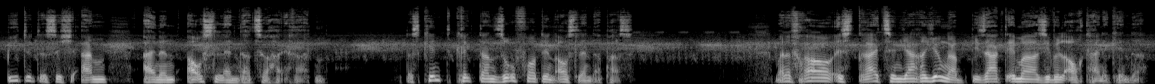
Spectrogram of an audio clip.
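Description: An actor playing a blunt, cynical older husband in a documentary radio play monologue, with sardonic delivery. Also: male voice, medium pitch, a bit bright, a little hiss or hum.

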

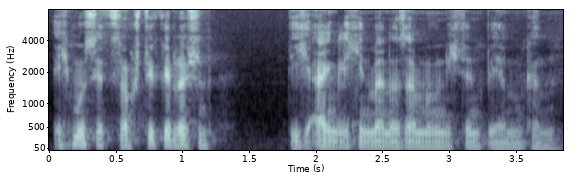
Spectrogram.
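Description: An actor in a German radio play, playing a troubled, methodical professor who dictates a diary in deliberate fragments. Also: male voice, low voice, expressive, a little mellow. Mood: pedantic, uneasy. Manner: deliberate, fragmented phrasing, precise, pedantic. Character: troubled methodical male professor recording his nightmares as a diary.

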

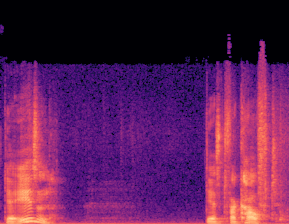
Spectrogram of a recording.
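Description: An actress in a 1960s German radio play playing a hard-hearted wife, curt, sharp-tongued and dismissive. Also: female voice, sits low, sing-song, slow pace, heavily acted. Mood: cold. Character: cold, scornful, hard-hearted wife turning husband away.

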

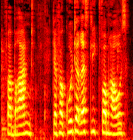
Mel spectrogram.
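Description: A woman's voice: mid-range voice, fairly even intonation, a little slow, a bit bright, lightly acted. An actress in an audio drama playing an earthy, lonely farm woman who speaks in a plain, musing, matter-of-fact way, blunt but tender. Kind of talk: audio drama acting with inner monologue.

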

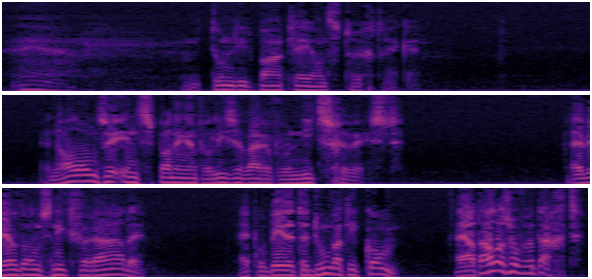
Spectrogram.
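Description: An actor in a Dutch radio drama playing a disillusioned, resolute Russian officer prince, speaking in a deliberate, scornful way. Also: male voice, lowish voice, expressive, darkish tone, husky, dry recording. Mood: bitter, lecturing.

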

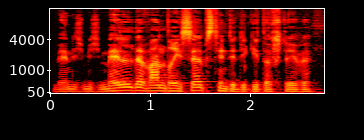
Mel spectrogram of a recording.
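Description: A man playing a suave, self-assured gentleman gangster in a vintage German radio play, dry and a little pedantic. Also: low-pitched, brisk. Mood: dry, smug.

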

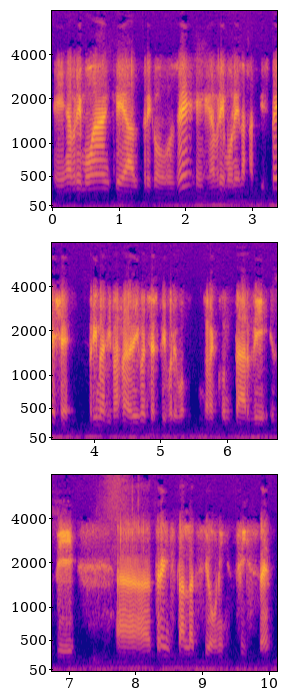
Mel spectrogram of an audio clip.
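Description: A man being interviewed as an event organizer, speaking unscripted and hesitantly, often pausing to search for words. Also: low voice, sharp tone, breathy edge, muffled recording.

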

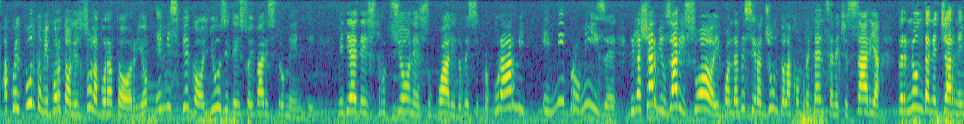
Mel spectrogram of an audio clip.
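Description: A woman giving a theatrical first-person reading of a Gothic novel, with deliberate phrasing and dramatic pauses. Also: sits high, low-quality recording. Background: live music accompaniment.

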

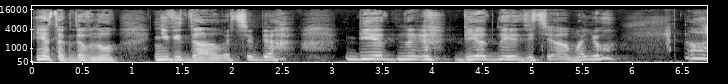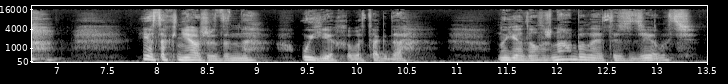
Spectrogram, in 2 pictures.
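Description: An actress playing a kindly, emotional widowed countess in a Russian radio drama, with a tender, effusive, theatrical delivery. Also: female voice, on the low side, expressive, takes it slowly, long pauses. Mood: tender, overjoyed.

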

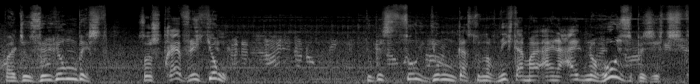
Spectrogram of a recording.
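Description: An actor playing a stern, patronising guardian who scolds a youngster in a German radio drama. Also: male voice, sits high, lively intonation, measured pace. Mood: scolding. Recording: noisy street with traffic and machinery.

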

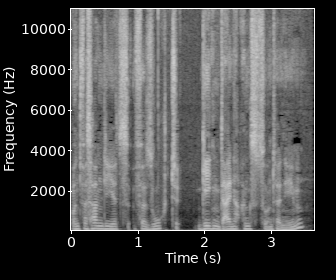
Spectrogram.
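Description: A man hosting a late-night radio call-in show, talking in a calm, measured way and gently probing his callers. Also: medium pitch, breathy edge. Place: radio studio.

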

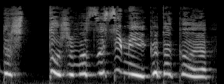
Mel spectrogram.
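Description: A woman narrator plays a young female magic student in a fantasy audiobook, with a very high voice. She is feisty, impassioned and dramatic, swinging between pleading and defiance. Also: expressive, moderate pace, warm tone. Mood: angry, defiant.

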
